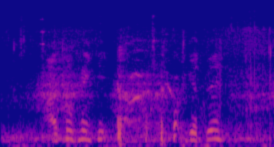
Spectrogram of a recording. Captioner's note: cough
